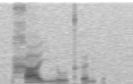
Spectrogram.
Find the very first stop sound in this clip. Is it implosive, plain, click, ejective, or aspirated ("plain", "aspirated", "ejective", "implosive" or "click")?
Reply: aspirated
